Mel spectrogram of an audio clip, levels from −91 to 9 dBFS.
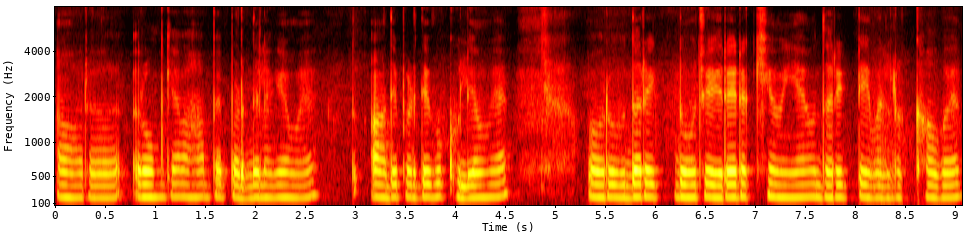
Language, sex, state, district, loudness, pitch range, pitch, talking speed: Hindi, female, Punjab, Pathankot, -19 LUFS, 180-190 Hz, 185 Hz, 200 wpm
